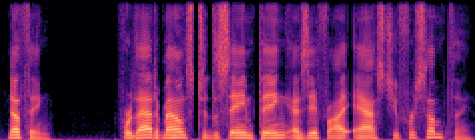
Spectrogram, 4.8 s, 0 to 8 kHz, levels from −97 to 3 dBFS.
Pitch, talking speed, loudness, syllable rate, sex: 135 Hz, 190 wpm, -19 LUFS, 5.1 syllables/s, male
